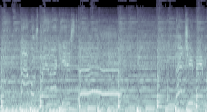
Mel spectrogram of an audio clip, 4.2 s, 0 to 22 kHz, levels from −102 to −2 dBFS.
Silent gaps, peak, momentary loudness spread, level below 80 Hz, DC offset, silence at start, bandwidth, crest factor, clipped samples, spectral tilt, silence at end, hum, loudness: none; 0 dBFS; 3 LU; -20 dBFS; 0.2%; 0 s; over 20 kHz; 14 dB; under 0.1%; -4.5 dB/octave; 0 s; none; -14 LUFS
